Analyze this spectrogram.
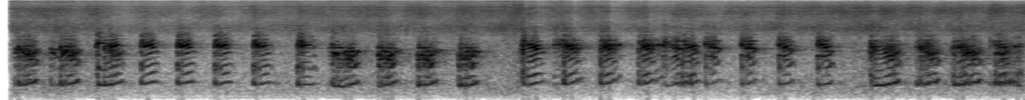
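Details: Olive frog calling in a rapid series of short nasal, harmonic notes, about four per second, grouped in uneven bursts with brief pauses, over a steady high hiss.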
